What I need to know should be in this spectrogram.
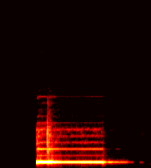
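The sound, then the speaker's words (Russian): A telephone ringing tone as a call is placed: one steady electronic tone lasting about a second, then tapering away, heard alone. “Сейчас я попробую его набрать, подключить к нашему подкасту и спросим у него кое-что.”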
